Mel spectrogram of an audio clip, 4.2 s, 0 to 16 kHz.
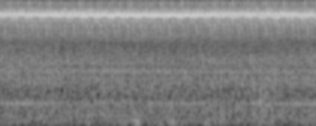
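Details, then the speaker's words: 2011 JAC J3 engine running: steady high-pitched squeal and faint whirring from the alternator belt area, caused by a worn intermediate (idler) pulley bearing, fixed by replacing the pulley (ref RT 4041). "galera estô aqui com esse Jaque J3 2011 estão ouvindo aí ó barulho na correia aqui"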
